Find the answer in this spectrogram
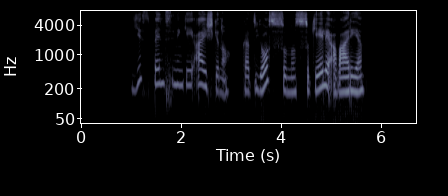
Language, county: Lithuanian, Tauragė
